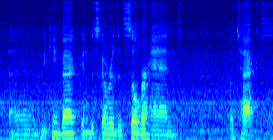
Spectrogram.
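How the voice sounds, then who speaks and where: Over music in the background, a man with a fairly low pitch talks at a moderate pace with fairly even intonation and long, frequent pauses. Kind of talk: video game commentary. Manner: casual, hesitant.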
